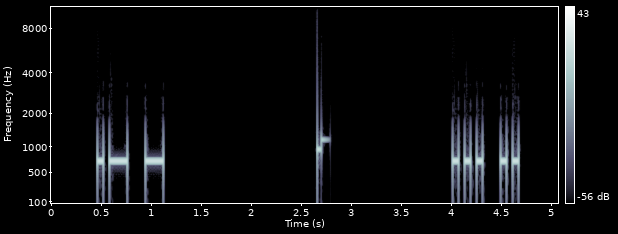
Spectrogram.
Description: Morse code, heard as a keyed tone, about 20 wpm, 700 Hz. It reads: AT SI
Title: Top Two Letter Combinations in Words 20wpm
